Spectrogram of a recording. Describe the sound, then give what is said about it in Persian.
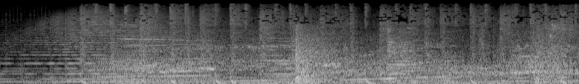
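A car engine revs hard while its tires squeal and skid continuously, loud, with sweeping pitch changes as the vehicle accelerates and turns. “حق با تو بود، این ماشین عالیه.”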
